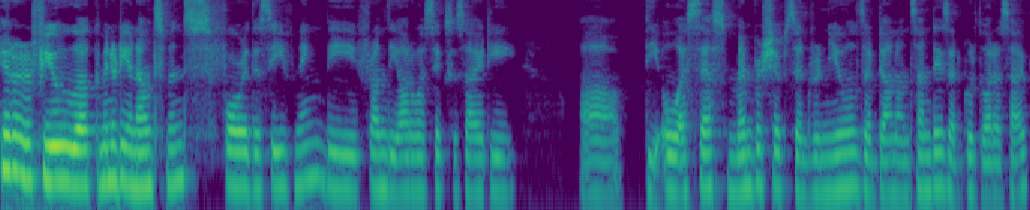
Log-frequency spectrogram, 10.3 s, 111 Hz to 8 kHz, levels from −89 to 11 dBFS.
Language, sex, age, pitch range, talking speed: English, female, 50-69, 155-180 Hz, 165 wpm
